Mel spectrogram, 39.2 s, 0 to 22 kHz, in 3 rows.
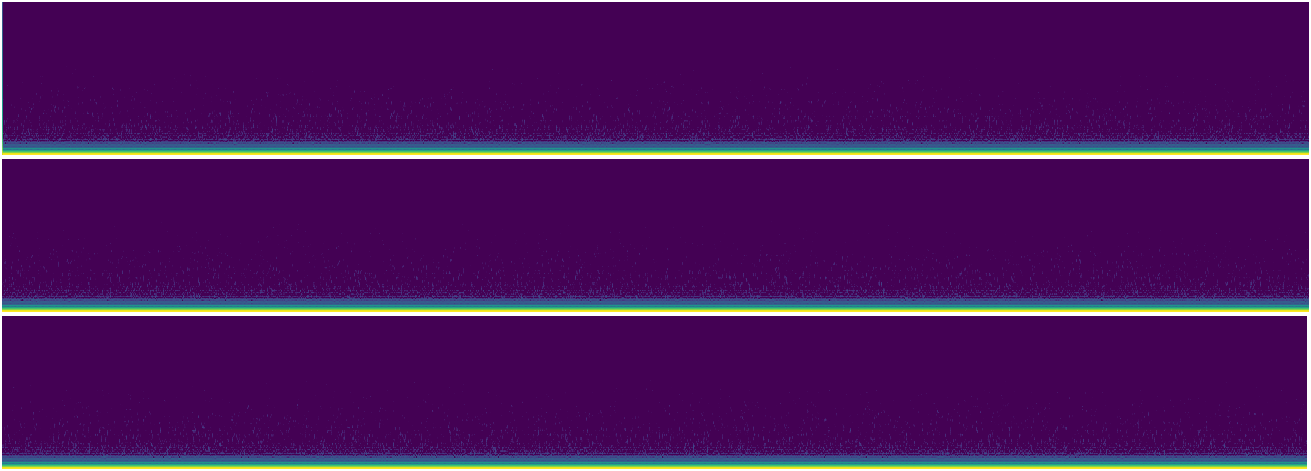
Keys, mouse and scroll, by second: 3.2 Delete, 4.4 click, 6.5 ctrl+z, 9.4 click, 13.0 click, 18.8 ctrl+click, 20.5-21.0 scroll down 1, 21.0-22.2 scroll up 1, 22.2 scroll down 1, 22.4-23.2 scroll up 1, 23.2 click, 23.6 ctrl+click, 26.0 Delete, 26.3 ctrl+click, 27.4-27.7 scroll down 1, 27.7-29.4 scroll up 1, 29.8 scroll, 33.0 click, 37.2 shift+click, 38.9 space.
